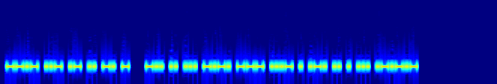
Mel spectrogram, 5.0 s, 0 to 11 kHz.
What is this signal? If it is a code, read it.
Morse code, heard as a keyed tone, about 50 wpm, 700 Hz. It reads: QUAINT DISCOVERIES.
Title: Pangram Challenge v2 - 50wpm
